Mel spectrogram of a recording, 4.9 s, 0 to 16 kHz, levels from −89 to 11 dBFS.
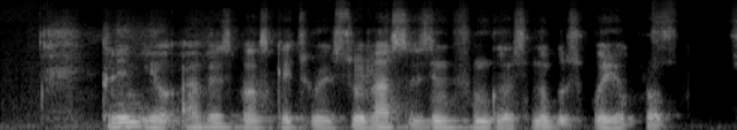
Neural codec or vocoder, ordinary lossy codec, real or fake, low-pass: codec, 32 kHz, 1.9 kbps, SNAC; Opus, 24 kbps; fake; 14.4 kHz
